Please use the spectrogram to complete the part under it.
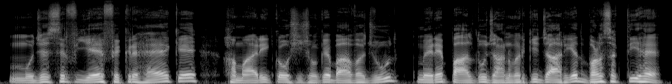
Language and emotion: Urdu, fearful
